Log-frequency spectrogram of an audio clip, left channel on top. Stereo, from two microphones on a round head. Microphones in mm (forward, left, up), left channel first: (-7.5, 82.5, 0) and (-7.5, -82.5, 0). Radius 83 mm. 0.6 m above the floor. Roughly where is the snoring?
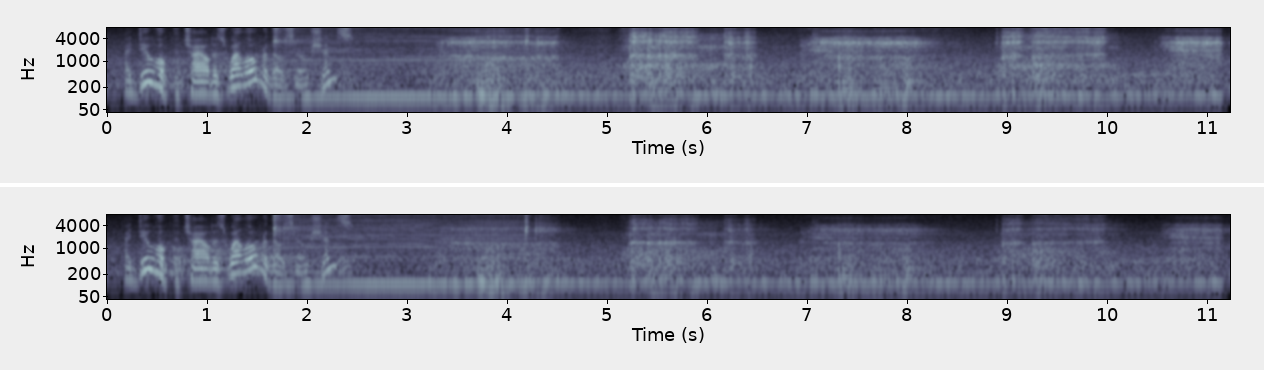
Left.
